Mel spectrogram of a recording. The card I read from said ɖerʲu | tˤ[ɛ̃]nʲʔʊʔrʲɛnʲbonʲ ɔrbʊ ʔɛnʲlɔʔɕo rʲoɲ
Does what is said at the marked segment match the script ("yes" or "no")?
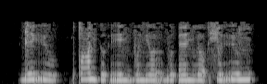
no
